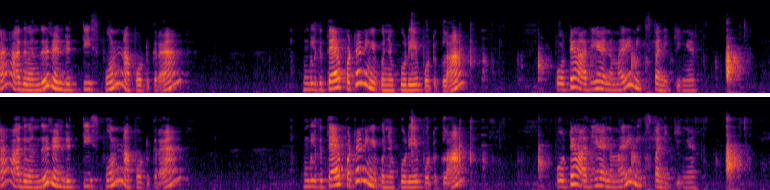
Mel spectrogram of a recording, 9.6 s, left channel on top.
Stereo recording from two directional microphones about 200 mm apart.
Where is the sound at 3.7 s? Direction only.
40° left (ahead or behind).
